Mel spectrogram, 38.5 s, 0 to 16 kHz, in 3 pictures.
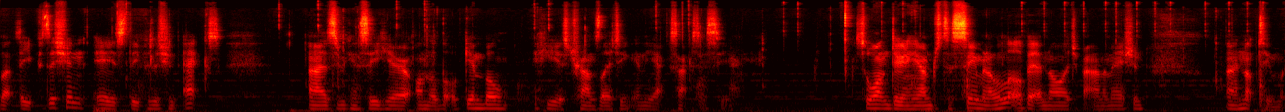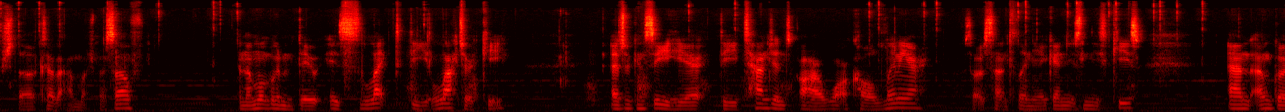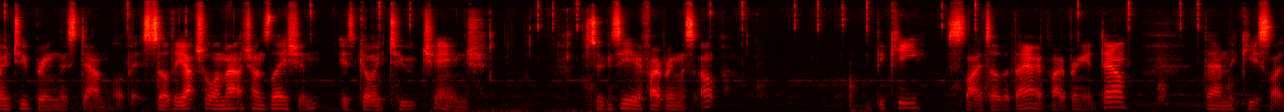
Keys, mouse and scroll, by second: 2.8 s, 3.2 shift+a, 3.9 a, 5.2 right click, 5.3 w, 6.4 right click, 6.6 w, 7.4 scroll down 1, 8.3 middle click, 8.7 shift+middle click, 9.7-10.0 scroll down 1, 10.1 shift+middle click, 11.2 middle click, 11.6 shift+middle click, 12.2 middle click, 12.5 shift+middle click, 13.3 shift+middle click, 14.3 click, 17.0 right click, 17.2 w, 19.6 click, 24.5 double click, 25.6 shift+click, 28.7 click, 29.7 right click, 29.9 w, 30.1 d, 30.7 w, 31.1 right click, 31.3 s, 33.5 right click, 36.4 shift+click, 37.4 right click.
